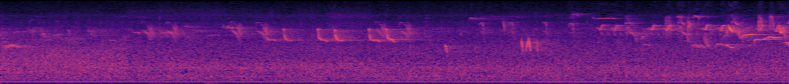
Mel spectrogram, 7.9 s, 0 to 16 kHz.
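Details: Common sandpiper (Actitis hypoleucos) calling at Zbiornik Joachimów Mogiły reservoir on 27 May 2017 gives thin, high, piping notes in quick runs over a steady background hiss.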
